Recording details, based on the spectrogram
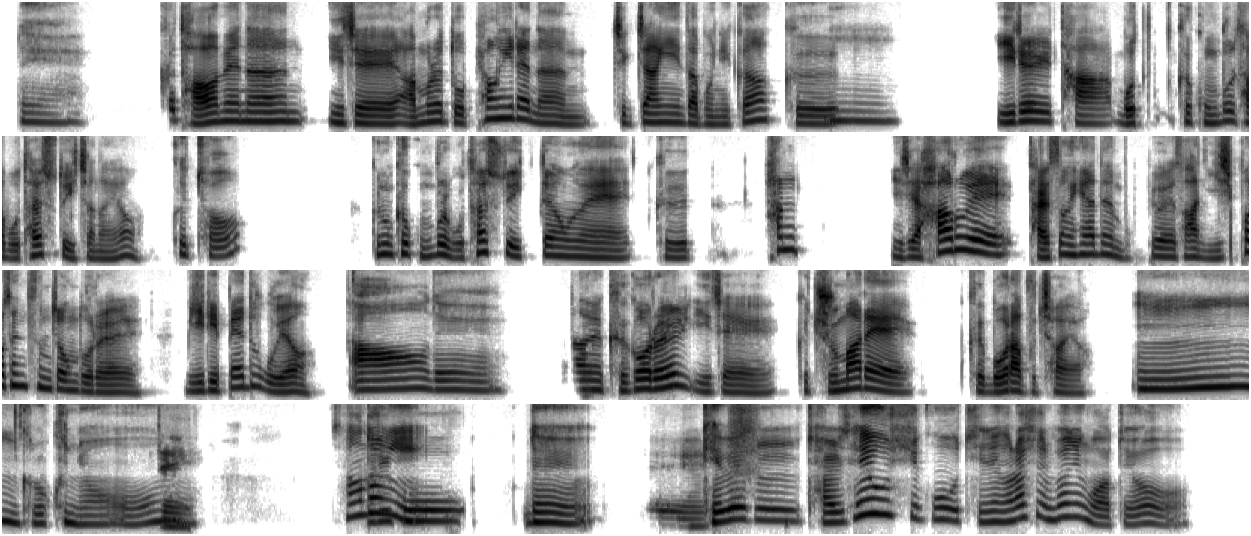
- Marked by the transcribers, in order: other background noise
- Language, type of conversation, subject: Korean, podcast, 공부 동기를 어떻게 찾으셨나요?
